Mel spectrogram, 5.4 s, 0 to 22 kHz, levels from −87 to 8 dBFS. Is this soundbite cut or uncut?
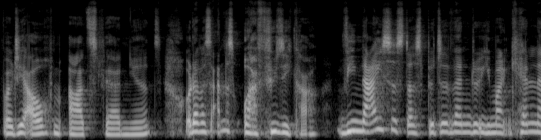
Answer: uncut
